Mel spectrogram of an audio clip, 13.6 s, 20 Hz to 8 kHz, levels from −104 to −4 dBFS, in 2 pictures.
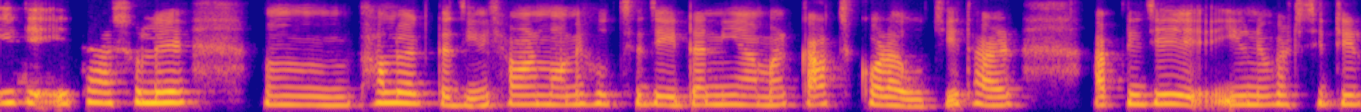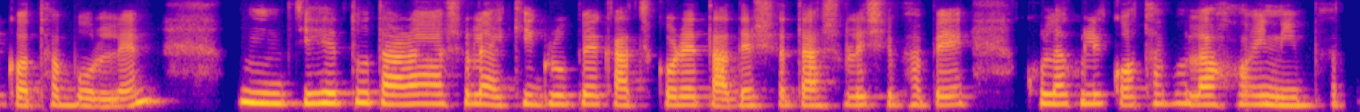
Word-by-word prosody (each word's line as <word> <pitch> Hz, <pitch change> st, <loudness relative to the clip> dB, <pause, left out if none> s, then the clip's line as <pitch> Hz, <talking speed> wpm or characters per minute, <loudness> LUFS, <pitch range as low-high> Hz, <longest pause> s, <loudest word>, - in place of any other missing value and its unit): এই 285 Hz, -, +3 dB
যে 265 Hz, -, +4 dB
এটা 290 Hz, +2 st, -1 dB
আসলে। 280 Hz, 0 st, +5 dB, 0.5 s
উম 230 Hz, -2 st, -3 dB, 0.2 s
ভালো 280 Hz, 0 st, +4 dB
একটা 265 Hz, -4 st, -3 dB
জিনিস 210 Hz, +3 st, -3 dB
আমার 240 Hz, 0 st, +2 dB
মনে 235 Hz, +2 st, -1 dB
হচ্ছে 250 Hz, 0 st, -5 dB
যে 235 Hz, -, +1 dB
এটা 225 Hz, +1 st, -2 dB
নিয়ে 240 Hz, -1 st, -2 dB
আমার 220 Hz, +2 st, -3 dB
কাজ 240 Hz, +1 st, +2 dB, 0.2 s
করা 225 Hz, -3 st, +4 dB
উচিত। 185 Hz, +7 st, -4 dB
আর 215 Hz, -, +1 dB, 0.5 s
আপনি 225 Hz, +3 st, 0 dB
যে 255 Hz, -, +3 dB, 0.3 s
ইউনিভার্সিটির 245 Hz, +1 st, -3 dB
কথা 205 Hz, +2 st, 0 dB
বললেন 195 Hz, +7 st, 0 dB, 0.5 s
উম 280 Hz, -2 st, +7 dB
যেহেতু 270 Hz, +1 st, +4 dB
তারা 245 Hz, 0 st, +6 dB
আসলে 255 Hz, 0 st, -1 dB
একই 235 Hz, +3 st, -3 dB
গ্রুপে 240 Hz, 0 st, 0 dB
কাজ 220 Hz, 0 st, +3 dB
করে 220 Hz, 0 st, +3 dB
তাদের 200 Hz, +2 st, +2 dB
সাথে 215 Hz, -1 st, -2 dB
আসলে 220 Hz, +1 st, -4 dB
সেভাবে 225 Hz, -1 st, -3 dB, 0.4 s
খোলা-খুলি 255 Hz, -1 st, +1 dB
কথা 225 Hz, +3 st, -1 dB
বলা 235 Hz, -2 st, +3 dB
হয়নি 235 Hz, -3 st, +1 dB
বা, 220 Hz, -, -25 dB
235 Hz, 180 wpm, -24 LUFS, 220-255 Hz, 0.5 s, উম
